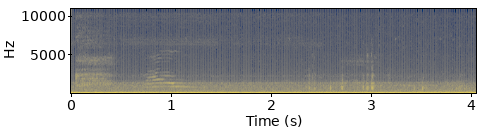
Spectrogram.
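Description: A car's engine running, heard from inside the cabin as a steady low hum. About a second in there is a short, faint, high-pitched vocal call that rises and falls.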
